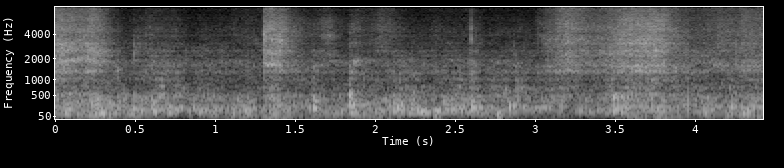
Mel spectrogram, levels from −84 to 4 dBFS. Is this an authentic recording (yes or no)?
no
